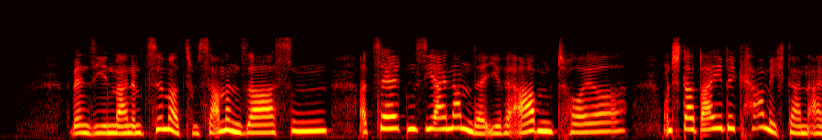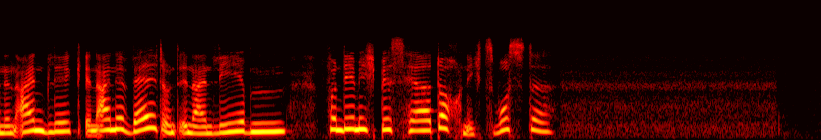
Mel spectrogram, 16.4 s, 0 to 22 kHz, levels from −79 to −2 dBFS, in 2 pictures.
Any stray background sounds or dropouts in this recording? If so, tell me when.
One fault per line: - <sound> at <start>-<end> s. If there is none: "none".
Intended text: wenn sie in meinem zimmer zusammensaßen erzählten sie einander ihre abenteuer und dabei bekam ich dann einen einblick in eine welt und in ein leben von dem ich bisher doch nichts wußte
none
